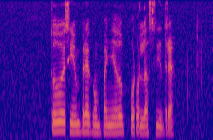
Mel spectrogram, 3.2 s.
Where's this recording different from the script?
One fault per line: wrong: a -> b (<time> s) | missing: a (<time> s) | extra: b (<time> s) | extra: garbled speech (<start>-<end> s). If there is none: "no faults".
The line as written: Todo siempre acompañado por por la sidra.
no faults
